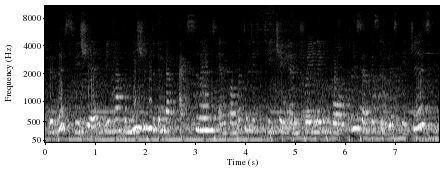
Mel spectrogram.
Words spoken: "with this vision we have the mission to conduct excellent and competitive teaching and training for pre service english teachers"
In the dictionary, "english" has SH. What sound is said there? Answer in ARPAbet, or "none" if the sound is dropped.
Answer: S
